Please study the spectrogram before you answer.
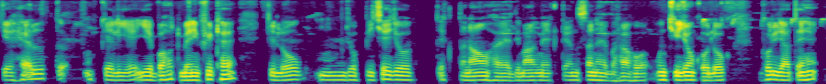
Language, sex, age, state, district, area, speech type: Urdu, male, 45-60, Bihar, Khagaria, rural, spontaneous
